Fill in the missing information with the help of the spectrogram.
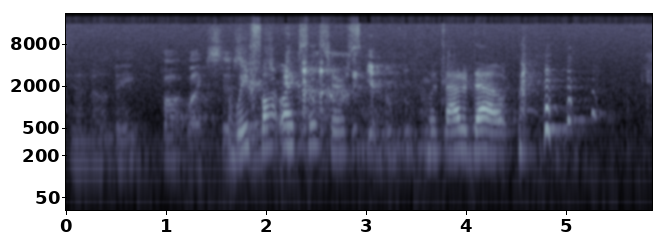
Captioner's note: laugh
